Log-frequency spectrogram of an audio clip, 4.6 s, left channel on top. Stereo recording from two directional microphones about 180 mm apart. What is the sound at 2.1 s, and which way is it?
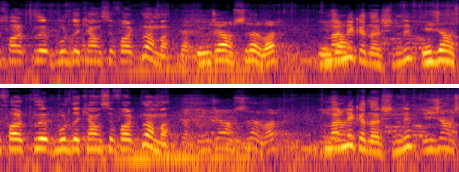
Speech, 60° left (ahead or behind).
